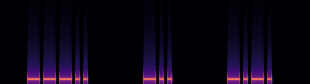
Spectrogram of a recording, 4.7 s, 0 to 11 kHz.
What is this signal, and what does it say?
Morse code, heard as a keyed tone, about 20 wpm, spaced as for 8 wpm, 700 Hz. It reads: 8DC
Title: 212 Lesson 34e - Number 8 - Three Characters 20wpm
